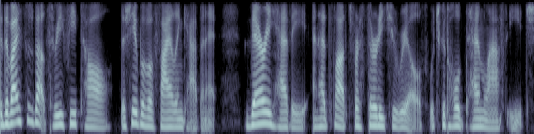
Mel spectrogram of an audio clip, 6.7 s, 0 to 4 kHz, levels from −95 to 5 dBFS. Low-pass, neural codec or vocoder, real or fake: 3.6 kHz; none; real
